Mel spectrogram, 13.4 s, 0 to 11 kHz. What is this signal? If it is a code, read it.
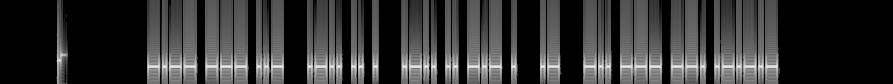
Morse code, heard as a keyed tone, about 22 wpm, 700 Hz. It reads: YOU LIE LIKE A DOG.
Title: Sentences from Top 1600 Words 22wpm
